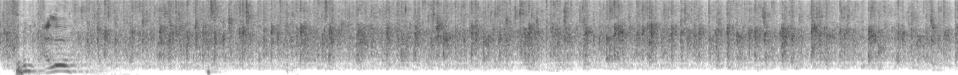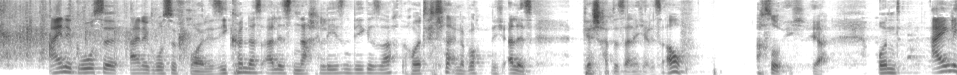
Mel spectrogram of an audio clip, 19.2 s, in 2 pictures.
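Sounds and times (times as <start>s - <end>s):
laughter: 0.0s - 1.1s
audience applause: 0.0s - 11.8s
speech: 0.2s - 1.0s, 10.1s - 19.1s.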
